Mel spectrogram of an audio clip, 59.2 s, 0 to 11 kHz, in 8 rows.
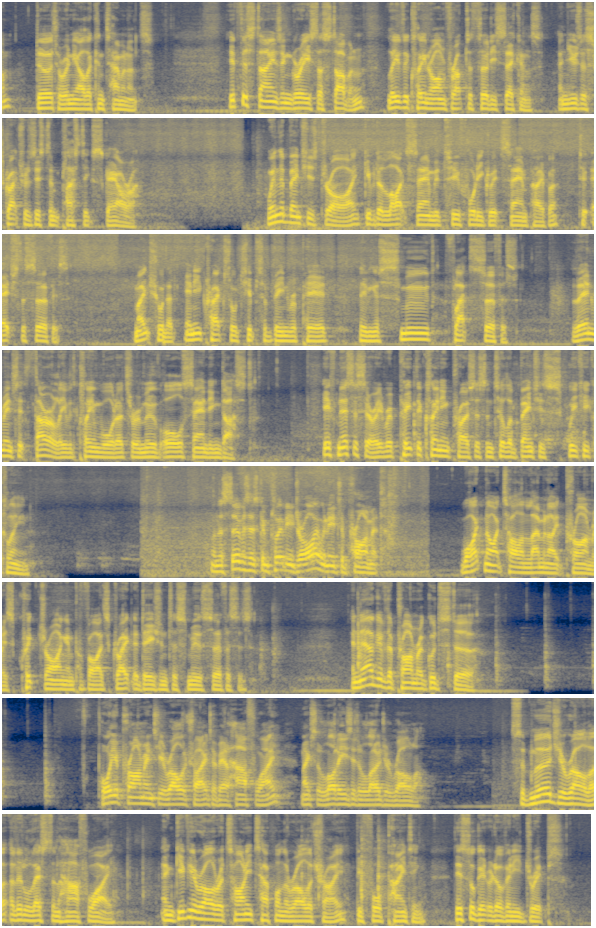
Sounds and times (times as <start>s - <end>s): Speech: 0.0s - 2.0s, 2.8s - 9.2s, 10.7s - 15.6s, 16.4s - 21.3s, 21.9s - 25.4s, 26.2s - 30.0s, 32.2s - 34.5s, 35.4s - 40.2s, 41.4s - 43.0s, 45.6s - 49.8s, 50.8s - 58.9s.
